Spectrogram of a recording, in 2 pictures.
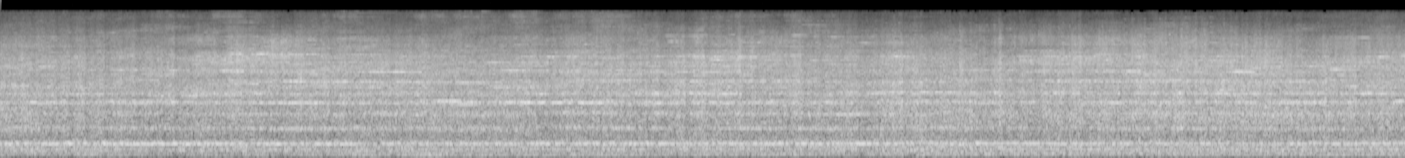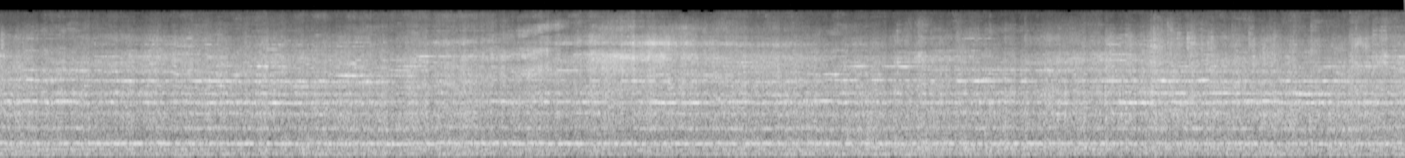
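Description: Double-stack intermodal well cars of a freight train rolling steadily past, a continuous rumble of wheels on rail with a steady ringing tone held above it.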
